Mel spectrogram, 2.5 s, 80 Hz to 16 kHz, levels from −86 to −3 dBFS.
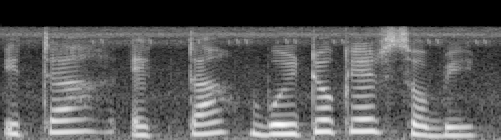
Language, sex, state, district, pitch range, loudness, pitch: Bengali, female, Assam, Hailakandi, 235-300 Hz, -16 LUFS, 250 Hz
